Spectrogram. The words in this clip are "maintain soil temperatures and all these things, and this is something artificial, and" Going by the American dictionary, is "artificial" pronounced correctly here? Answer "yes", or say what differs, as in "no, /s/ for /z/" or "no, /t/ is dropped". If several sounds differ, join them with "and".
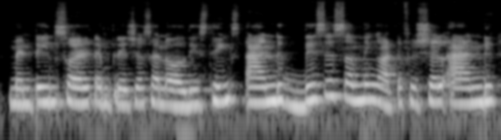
yes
